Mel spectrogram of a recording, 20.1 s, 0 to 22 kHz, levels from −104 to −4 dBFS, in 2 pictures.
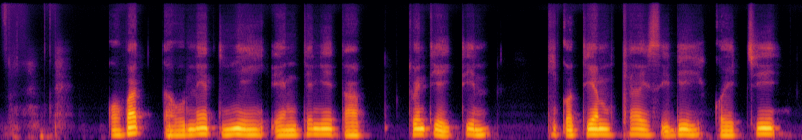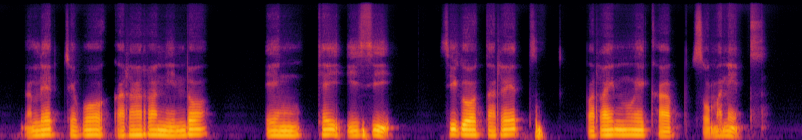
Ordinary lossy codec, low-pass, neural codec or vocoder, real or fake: none; 19.8 kHz; autoencoder, 48 kHz, 32 numbers a frame, DAC-VAE, trained on Japanese speech; fake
